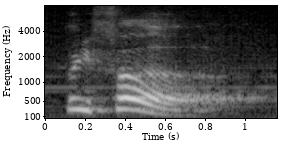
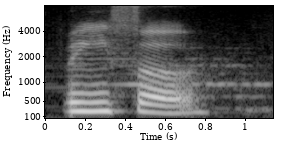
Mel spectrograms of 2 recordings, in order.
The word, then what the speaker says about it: prefer: अच्छा, PREFER। प्रीफर। प्रीफर किसको stress किया? फर्स्ट को या सेकंड को? फर। सेकंड। सेकंड। जरा प्रोनाउंस करें। प्रीफर। यस, अगर हम फर्स्ट को स्ट्रेस करें फिर क्या बनेगा ये? प्रीफर।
